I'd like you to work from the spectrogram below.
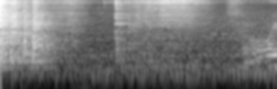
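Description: Roasted ingredients for gongura pachadi scraped from a pan onto a plate, a few clinks of spoon on metal and a rustling slide, close and moderate in loudness, no speech.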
